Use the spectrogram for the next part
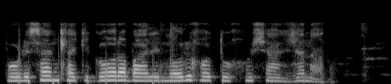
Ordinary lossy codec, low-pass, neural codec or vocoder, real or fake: Opus, 16 kbps; 7.2 kHz; none; real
